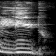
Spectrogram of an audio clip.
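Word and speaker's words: lead: एक होता है लीड एल इ ए डी और एक होता है लेड। एल इ ए डी। दोनों की स्पेलिंग सेम है लेकिन बोलना जो है डिफरेंट है।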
